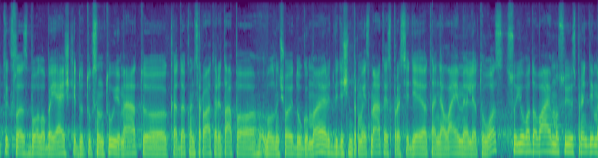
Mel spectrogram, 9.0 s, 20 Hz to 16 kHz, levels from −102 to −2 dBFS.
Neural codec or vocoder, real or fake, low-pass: none; real; 14.4 kHz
